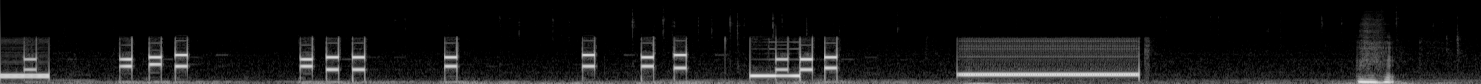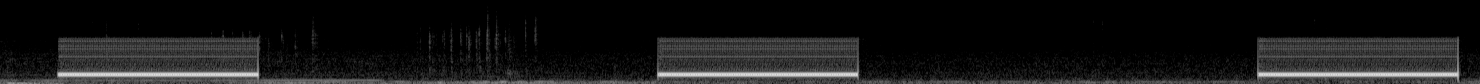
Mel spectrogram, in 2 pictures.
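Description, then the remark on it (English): A quick series of about ten beeping keypad tones as a random phone number is dialed, followed by four long, steady ringing tones spaced evenly apart with quiet gaps between them. “You want me to call mine right now? Yeah, go for it.”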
